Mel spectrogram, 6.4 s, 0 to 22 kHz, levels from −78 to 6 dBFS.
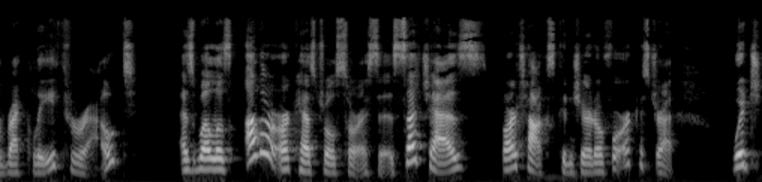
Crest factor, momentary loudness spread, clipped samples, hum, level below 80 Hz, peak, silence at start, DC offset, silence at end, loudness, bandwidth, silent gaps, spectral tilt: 22 dB; 12 LU; under 0.1%; none; -76 dBFS; -4 dBFS; 0 s; under 0.1%; 0 s; -25 LUFS; 16 kHz; none; -1.5 dB/octave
